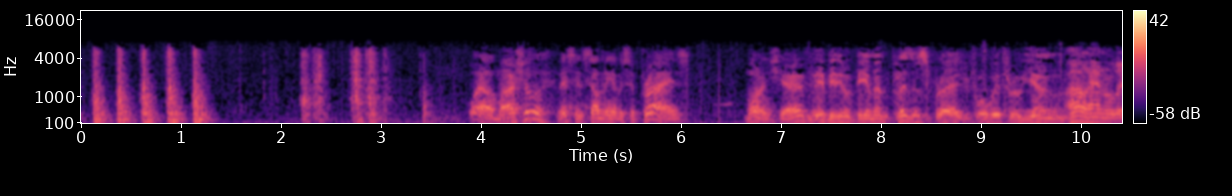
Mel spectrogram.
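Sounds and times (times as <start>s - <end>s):
knocking on a wooden door: 0.1s - 1.3s
speech: 3.9s - 10.4s.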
